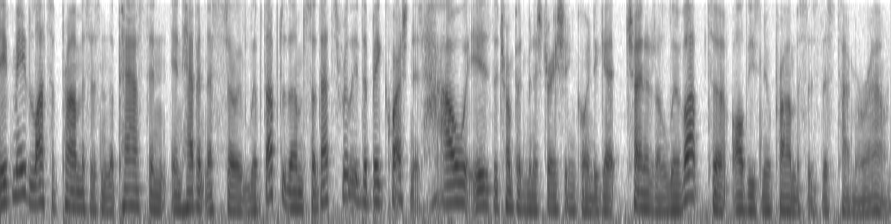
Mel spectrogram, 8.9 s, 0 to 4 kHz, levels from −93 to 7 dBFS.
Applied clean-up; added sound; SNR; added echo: none; none; none; none.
